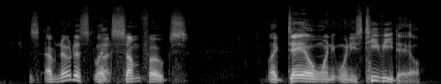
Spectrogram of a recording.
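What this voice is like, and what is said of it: Usual voice. Nothing is said of it.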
